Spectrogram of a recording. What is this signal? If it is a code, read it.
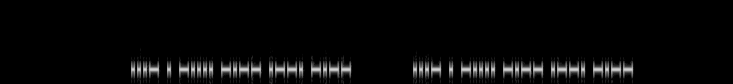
Morse code, heard as a keyed tone, about 40 wpm, 700 Hz. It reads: VE6YPY VE6YPY
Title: DXCC-100 Call Signs - 6 Characters - Repeated 2x - 40wpm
